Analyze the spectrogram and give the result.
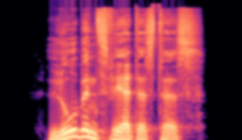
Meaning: strong/mixed nominative/accusative neuter singular superlative degree of lobenswert
- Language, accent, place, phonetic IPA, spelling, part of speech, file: German, Germany, Berlin, [ˈloːbn̩sˌveːɐ̯təstəs], lobenswertestes, adjective, De-lobenswertestes.ogg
